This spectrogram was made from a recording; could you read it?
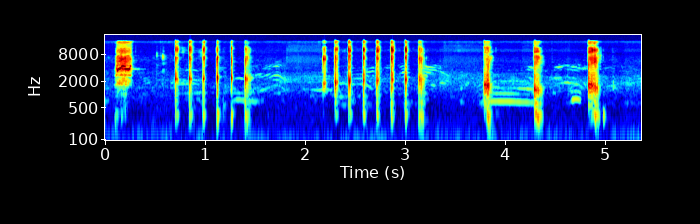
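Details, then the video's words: A kept francolin (teetar) gives harsh, grating notes in quick bursts of five or six, then a few louder separate calls, in an otherwise quiet setting. "teetar ki beautiful awaz"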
